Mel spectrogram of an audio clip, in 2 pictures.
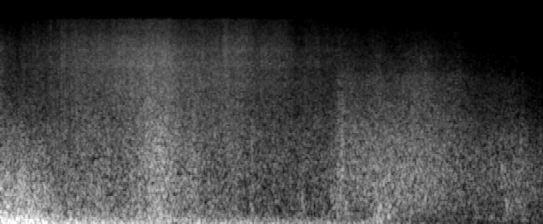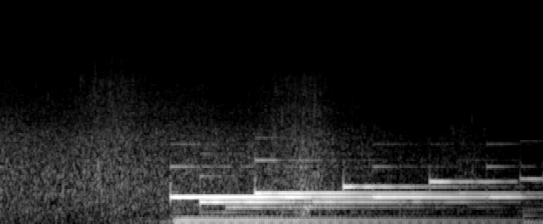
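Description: Sea surf washing on a beach, swelling and slowly fading away. About seven seconds in, quiet music of held notes over a low bass starts suddenly.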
